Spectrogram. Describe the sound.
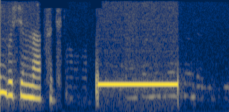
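A telephone tone while a call is being transferred to an extension, a single flat, loud, mid-pitched tone lasting about a second, preceded by a brief voice.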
